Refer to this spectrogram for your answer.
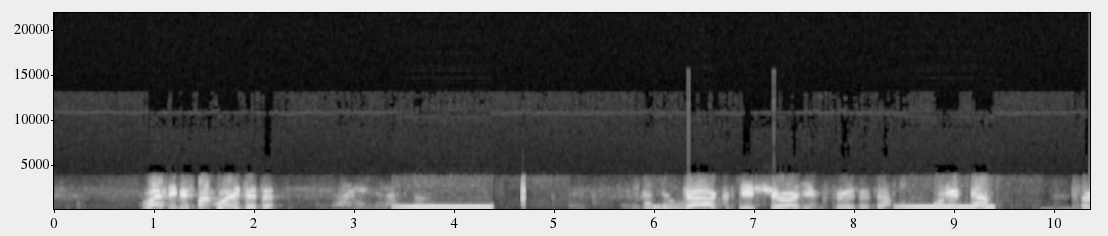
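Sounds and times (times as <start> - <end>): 
speech: 1.0 - 2.3, 5.9 - 9.5
telephone ringing with a steady electronic tone: 3.4 - 4.4, 8.4 - 9.4.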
